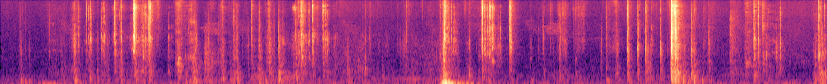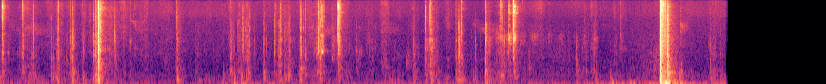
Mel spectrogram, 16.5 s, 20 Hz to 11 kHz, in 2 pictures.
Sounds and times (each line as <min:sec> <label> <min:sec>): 0:00.2 Metal case, opening and closing 0:09.7
0:00.5 Clips locking 0:03.4
0:04.4 Clips locking 0:09.5
0:10.5 Metal case, opening and closing 0:15.5
0:10.6 Clips locking 0:11.8
0:12.4 Clips locking 0:13.6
